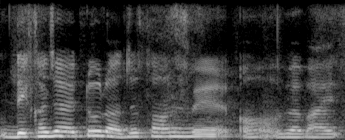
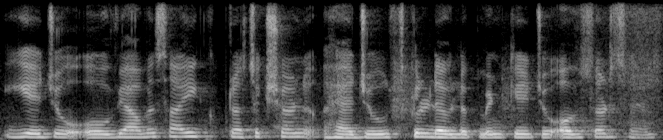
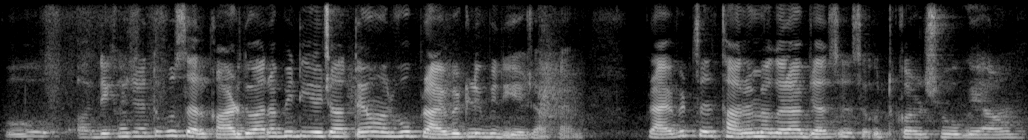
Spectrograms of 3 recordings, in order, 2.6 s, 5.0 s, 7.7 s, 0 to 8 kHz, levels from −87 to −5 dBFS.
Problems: background sounds at intervals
